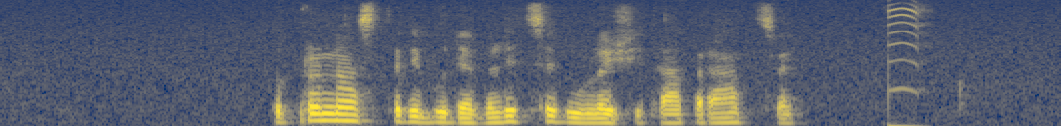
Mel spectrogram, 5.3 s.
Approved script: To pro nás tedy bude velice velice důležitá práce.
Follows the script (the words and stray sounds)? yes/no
no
